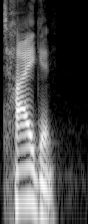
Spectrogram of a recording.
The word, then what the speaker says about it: Teigen: I think it's really supposed to be pronounced Tigan.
